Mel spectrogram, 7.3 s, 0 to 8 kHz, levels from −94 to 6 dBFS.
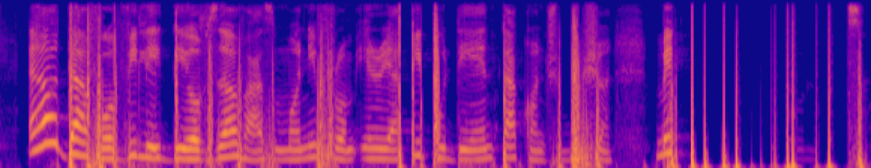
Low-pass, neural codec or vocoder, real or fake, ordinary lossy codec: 7.2 kHz; none; real; none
